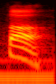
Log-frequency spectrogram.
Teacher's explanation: نو کے زبان کو اوپر کے دانتوں سے ملا کر آواز باہر نکالیں گے، بغیر اس کے کہ نو کے زبان کو دانت کے اوپر فشار دیا جائے، دباؤ ڈالا جائے، سیٹی کی آواز پیدا کی جائے. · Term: حرف تا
